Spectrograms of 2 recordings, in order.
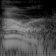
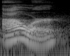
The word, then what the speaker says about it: hour: how it's pronounced so an hour starts not with an H but with the o so it sounds like a vowel so you use and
